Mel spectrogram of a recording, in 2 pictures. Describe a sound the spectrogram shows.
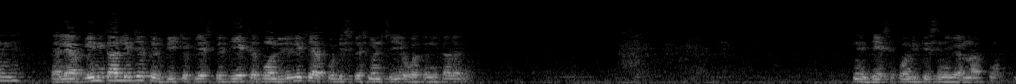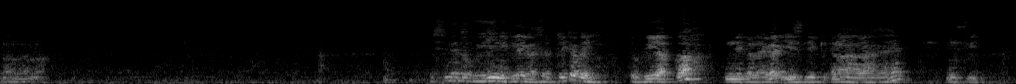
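A man speaks calmly and clearly close to a microphone, in bursts with pauses.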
